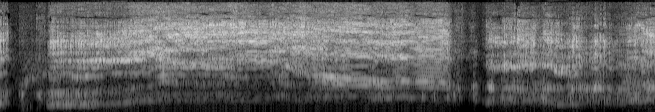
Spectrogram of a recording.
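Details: Harsh, rasping screams from wild boar kept at Wildpark Peter und Paul in St. Gallen, Switzerland. Squealing runs almost unbroken for about four seconds, breaks off briefly, then starts again just as loud.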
